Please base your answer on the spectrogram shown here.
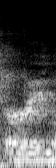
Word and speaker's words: Turi: It's pronounced Turi, like I'm kind of furry, in a hurry, don't worry. It's jury.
